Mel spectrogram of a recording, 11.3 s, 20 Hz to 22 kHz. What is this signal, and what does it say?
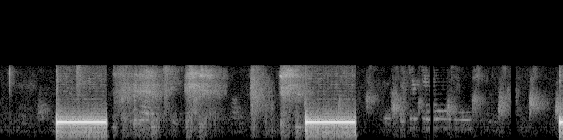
Ringback tone (Europe, 425 Hz), with speech.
